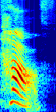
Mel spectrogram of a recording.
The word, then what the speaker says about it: half: And in half also, L is silent.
